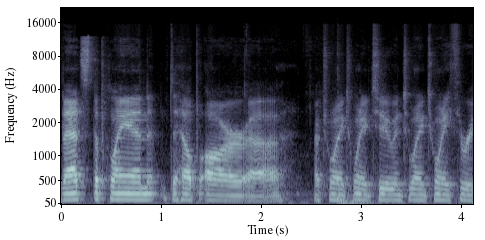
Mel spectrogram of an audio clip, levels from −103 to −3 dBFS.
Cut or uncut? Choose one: uncut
